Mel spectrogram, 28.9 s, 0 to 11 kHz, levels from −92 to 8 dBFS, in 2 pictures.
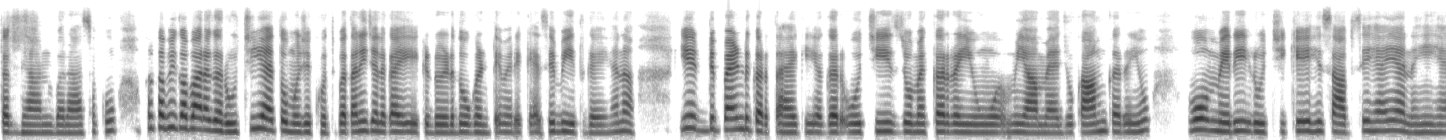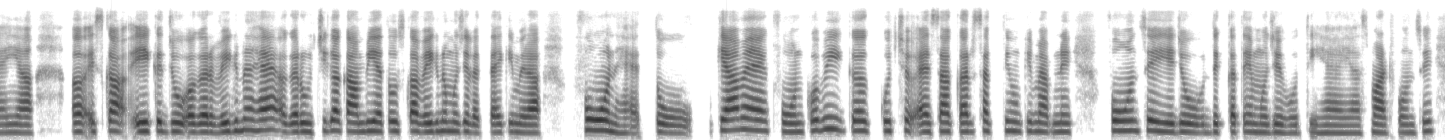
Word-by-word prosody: तक 200 - +3
ध्यान 185 0 -3
बना 180 0 -2
सकूँ। 205 +4 -5 0.3
और 290 - -2
कभी-कभार 290 -3 +5
अगर 240 -2 +4
रुचि 205 +8 0
है 265 -3 +7
तो 225 -1 +2
मुझे 200 -1 0
ख़ुद 190 -2 -4
पता 205 0 +3
नहीं 225 +1 +1
चलेगा 210 -2 +1
1 200 -1 0
डेढ़ 185 0 0
2 195 0 -1
घंटे 190 -1 -3
मेरे 195 -1 -5
कैसे 210 +2 -2
बीत 200 -2 -1
गए, 180 0 -3
है 200 +2 -7
ना? 220 -2 -2 0.5
ये 290 +1 +3
डिपेंड 260 +2 +3
करता 200 -3 +2
है 190 0 +2
कि 200 +1 -6
अगर 195 0 +3
वो 200 +1 0
चीज़ 215 -3 -2
जो 210 0 +1
मैं 200 0 0
कर 205 -1 +4
रही 195 -1 +1
हूँ 190 0 -3
या 185 -2 +3
मैं 180 0 -3
जो 185 - -8
काम 195 +4 +3
कर 205 -2 -2
रही 200 0 -3
हूँ 235 +4 -4 0.4
वो 255 +1 +5
मेरी 225 -1 +2
रुचि 205 -1 -2
के 225 - 0
हिसाब 210 -3 +1
से 230 +6 -3
है 225 0 -1
या 235 -1 +1
नहीं 190 -1 -5
है। 185 0 -6
या 185 -1 -1 0.4
अ, 210 - +4
इसका 220 +2 +2 0.2
एक 215 +1 +4
जो 210 0 +2
अगर 200 0 +4
विघ्न 215 +4 +1 0.2
है 250 +1 +6
अगर 205 -1 +1
रुचि 205 +1 -1
का 235 - +5
काम 210 -2 +3
भी 220 +1 +2
है 215 - +3
तो 225 - +1
उसका 220 0 +2
विघ्न 210 +2 +2
मुझे 215 0 -2
लगता 185 0 -3
है 190 - -1
कि 205 +2 -7
मेरा 185 -2 +3 0.4
फ़ोन 245 -4 +5
है। 175 -2 -7 0.2
तो 200 - 0 0.5
क्या 245 0 +6
मैं 250 -3 +3
फ़ोन 205 -1 -1
को 235 +1 0
भी 270 0 0
क 230 0 +2
कुछ 225 +1 -4
ऐसा 210 -2 +1
कर 210 0 +2
सकती 225 +1 -4
हूँ 220 -1 -3
कि 220 - -7
मैं 210 -1 0
अपने 200 +1 -4 0.4
फ़ोन 235 0 +1
से 235 -2 +3
ये 205 -2 +1
जो 195 -2 -1
दिक्कतें 200 +1 -3
मुझे 190 0 -3
होती 180 0 -8
हैं 180 0 -4
या 180 0 -6
स्मार्टफ़ोन 185 0 -3
से 215 +5 -6
205 Hz, 220 wpm, -23 LUFS, 190-225 Hz, 0.5 s, है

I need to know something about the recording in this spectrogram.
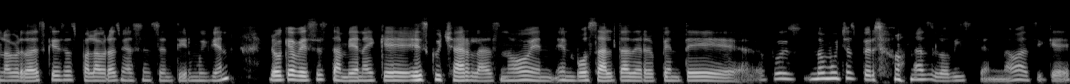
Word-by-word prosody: La 180 -1 -1
verdad 170 -2 +2
es 190 - -5
que - - -1
esas 205 0 -3
palabras 180 +1 0
me 190 - -5
hacen 185 +1 -8
sentir 175 0 -7
muy 180 0 -7
bien, 185 +10 0 0.4
creo 200 -1 +5
que 225 - +6
a - - +8
veces 205 +3 +2
también 175 -1 +1
hay 180 +1 -1
que 185 0 +3
escucharlas, 185 -5 +2
¿no?, 185 +3 0
en 175 -3 -3
en 195 -2 -3
voz 185 0 0
alta. 180 +1 +4
De 175 - +1
repente, 175 -2 0 0.3
pues, 255 -1 -3
no 260 +1 +2
muchas 275 0 +2
personas 225 0 -2
lo 165 -1 -4
dicen, 195 +6 -10
¿no? 210 -2 -5
Así 205 -1 -5
que, - - -5
185 Hz, 195 wpm, -23 LUFS, 180-210 Hz, 0.4 s, a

